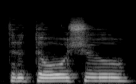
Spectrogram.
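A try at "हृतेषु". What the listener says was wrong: You're saying Toshu again. Teshu.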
